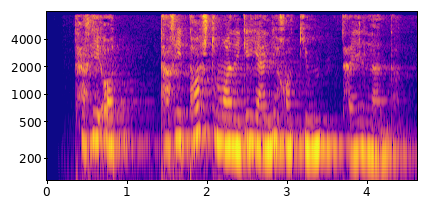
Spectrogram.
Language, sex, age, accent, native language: Uzbek, female, 19-29, Toshkent shahri, Uzbek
